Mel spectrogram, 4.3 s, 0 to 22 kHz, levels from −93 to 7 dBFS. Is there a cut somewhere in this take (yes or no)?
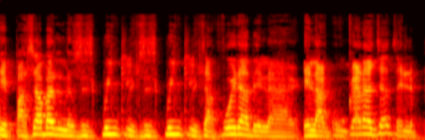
yes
